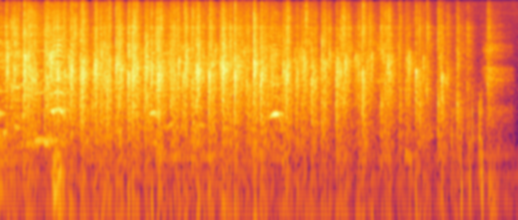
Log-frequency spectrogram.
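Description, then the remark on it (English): An audience claps hands together in a dense, sustained burst of applause lasting several seconds, with scattered voices calling out underneath before the clapping thins and fades at the end. “Clap your hands unto the Lord if you believe it.”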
